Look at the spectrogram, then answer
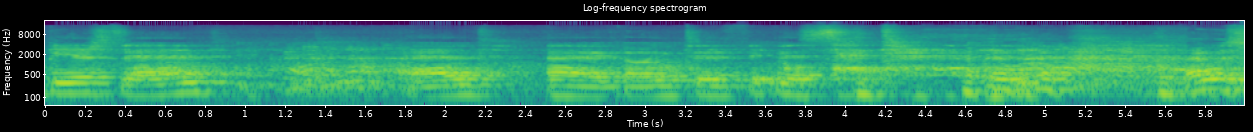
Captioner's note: laughs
